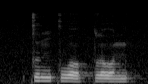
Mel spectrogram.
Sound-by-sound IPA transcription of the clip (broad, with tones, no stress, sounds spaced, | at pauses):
k ɯ˧ ŋ k w o˨˩ k̚ p l o˧ n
